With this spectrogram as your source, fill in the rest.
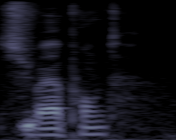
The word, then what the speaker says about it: Schwerpunkt: Schwerpunkt?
